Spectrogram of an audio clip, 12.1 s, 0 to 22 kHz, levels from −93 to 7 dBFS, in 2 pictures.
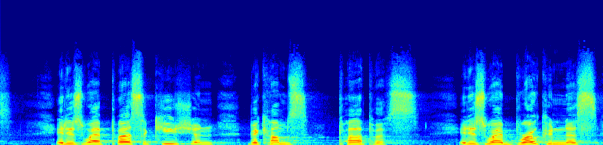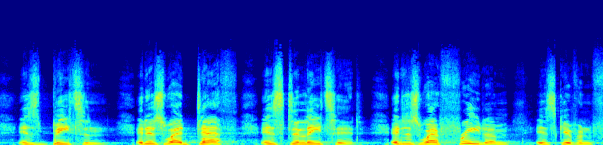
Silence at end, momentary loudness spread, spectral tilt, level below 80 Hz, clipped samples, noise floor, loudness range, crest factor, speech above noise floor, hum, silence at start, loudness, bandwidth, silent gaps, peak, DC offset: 0 s; 15 LU; -3.5 dB/octave; -84 dBFS; under 0.1%; -54 dBFS; 2 LU; 20 dB; 31 dB; none; 0 s; -23 LUFS; 13.5 kHz; none; -4 dBFS; under 0.1%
